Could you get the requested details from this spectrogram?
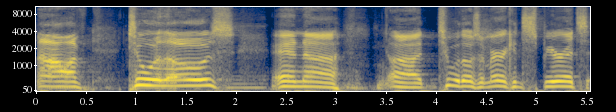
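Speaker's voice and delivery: play-acted drunk voice, high-pitched and halting. Retelling a friend ordering cigarettes at the counter: imitating drunken speech. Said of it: "drunkenly goes".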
